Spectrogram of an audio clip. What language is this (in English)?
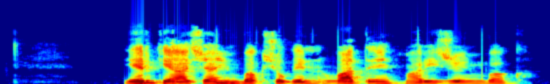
Mari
